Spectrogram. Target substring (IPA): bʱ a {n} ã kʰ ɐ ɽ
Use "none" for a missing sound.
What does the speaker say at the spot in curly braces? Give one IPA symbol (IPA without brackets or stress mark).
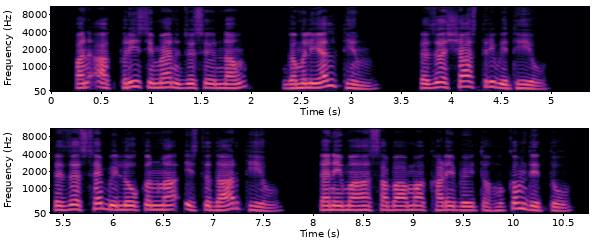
m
